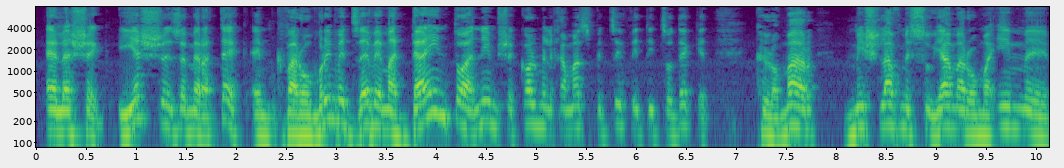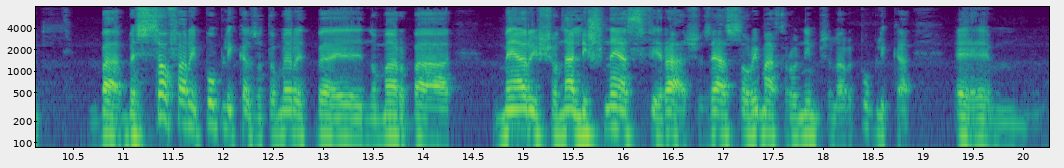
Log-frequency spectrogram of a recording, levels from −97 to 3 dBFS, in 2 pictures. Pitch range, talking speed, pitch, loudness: 120-150 Hz, 105 wpm, 130 Hz, -19 LUFS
